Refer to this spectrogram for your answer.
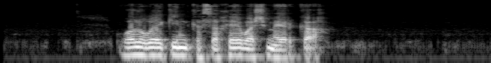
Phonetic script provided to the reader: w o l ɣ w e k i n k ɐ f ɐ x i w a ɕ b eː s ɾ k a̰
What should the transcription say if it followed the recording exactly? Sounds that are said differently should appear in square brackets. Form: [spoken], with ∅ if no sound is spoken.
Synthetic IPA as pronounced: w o l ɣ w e k i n k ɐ [s] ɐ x [e] w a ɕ [m] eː [∅] ɾ k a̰

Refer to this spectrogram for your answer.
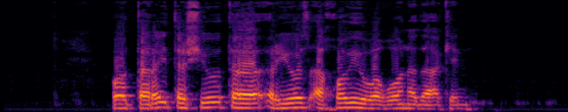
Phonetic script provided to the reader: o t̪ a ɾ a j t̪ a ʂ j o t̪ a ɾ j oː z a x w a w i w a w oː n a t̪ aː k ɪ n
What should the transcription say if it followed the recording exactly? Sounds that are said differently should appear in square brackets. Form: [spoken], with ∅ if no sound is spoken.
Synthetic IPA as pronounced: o t̪ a ɾ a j t̪ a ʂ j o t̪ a ɾ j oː z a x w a w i w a [ɣ] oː n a [d̪] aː k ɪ n

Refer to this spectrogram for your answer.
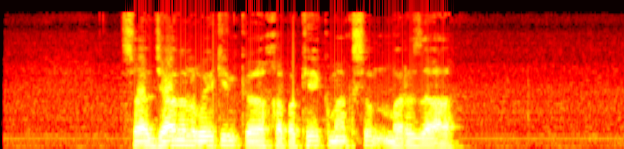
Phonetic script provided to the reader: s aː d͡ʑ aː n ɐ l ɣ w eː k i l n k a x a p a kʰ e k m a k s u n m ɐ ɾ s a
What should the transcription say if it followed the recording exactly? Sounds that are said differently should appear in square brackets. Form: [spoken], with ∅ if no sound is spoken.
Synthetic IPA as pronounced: s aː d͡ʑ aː n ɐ l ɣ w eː k i [∅] n k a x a p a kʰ e k m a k s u n m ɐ ɾ [z] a

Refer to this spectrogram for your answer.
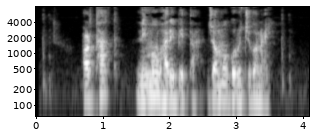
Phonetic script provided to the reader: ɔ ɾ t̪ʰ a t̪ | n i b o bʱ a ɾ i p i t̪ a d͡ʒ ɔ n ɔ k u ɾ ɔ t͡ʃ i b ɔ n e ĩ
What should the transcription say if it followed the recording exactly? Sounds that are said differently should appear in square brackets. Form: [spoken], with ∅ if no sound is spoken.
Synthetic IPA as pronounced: ɔ ɾ t̪ʰ a t̪ | n i [m] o bʱ a ɾ i p i t̪ a d͡ʒ ɔ [m] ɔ k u ɾ [u] t͡ʃ i b ɔ n [a] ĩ

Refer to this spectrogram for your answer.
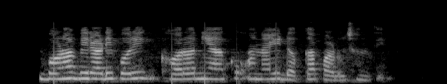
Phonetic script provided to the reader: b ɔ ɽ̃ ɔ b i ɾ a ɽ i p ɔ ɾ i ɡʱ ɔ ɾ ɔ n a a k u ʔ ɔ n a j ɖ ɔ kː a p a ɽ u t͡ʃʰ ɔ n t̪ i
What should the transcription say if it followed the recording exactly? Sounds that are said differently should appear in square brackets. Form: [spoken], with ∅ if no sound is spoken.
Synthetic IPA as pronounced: b ɔ ɽ̃ ɔ b i ɾ a ɽ i p ɔ ɾ i ɡʱ ɔ ɾ ɔ n [i] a k u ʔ ɔ n a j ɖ ɔ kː a p a ɽ u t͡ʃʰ ɔ n t̪ i

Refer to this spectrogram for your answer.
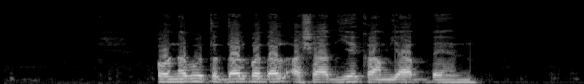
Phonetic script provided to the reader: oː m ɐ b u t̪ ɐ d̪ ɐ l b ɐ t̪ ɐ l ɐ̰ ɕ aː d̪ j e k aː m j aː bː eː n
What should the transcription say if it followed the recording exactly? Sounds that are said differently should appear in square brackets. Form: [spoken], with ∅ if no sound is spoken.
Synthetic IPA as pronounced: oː [n] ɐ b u t̪ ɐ d̪ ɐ l b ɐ [d̪] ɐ l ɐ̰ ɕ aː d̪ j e k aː m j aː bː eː n

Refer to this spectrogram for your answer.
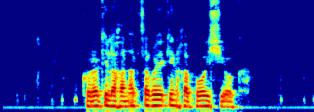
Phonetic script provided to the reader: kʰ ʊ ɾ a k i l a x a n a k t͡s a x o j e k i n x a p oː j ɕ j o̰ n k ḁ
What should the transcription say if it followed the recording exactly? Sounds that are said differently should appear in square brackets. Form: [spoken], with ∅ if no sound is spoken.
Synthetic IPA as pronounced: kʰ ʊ ɾ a k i l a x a n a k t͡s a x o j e k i n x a p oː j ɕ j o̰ [∅] k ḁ

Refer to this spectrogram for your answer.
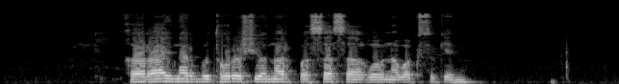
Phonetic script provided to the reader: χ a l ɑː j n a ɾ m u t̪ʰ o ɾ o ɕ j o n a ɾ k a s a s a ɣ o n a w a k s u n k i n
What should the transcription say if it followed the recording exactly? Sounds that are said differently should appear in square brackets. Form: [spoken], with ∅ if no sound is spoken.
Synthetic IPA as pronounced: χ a [ɾ] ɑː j n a ɾ [b] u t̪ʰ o ɾ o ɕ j o n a ɾ [p] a s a s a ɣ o n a w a k s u [∅] k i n

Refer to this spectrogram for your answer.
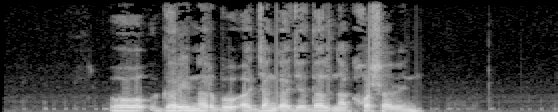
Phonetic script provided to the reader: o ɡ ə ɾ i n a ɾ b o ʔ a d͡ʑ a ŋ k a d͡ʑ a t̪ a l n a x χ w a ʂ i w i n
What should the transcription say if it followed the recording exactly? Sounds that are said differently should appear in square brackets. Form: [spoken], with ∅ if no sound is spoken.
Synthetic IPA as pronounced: o ɡ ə ɾ i n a ɾ b [u] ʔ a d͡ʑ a ŋ [ɡ] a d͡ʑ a [d̪] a l n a [k] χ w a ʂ [a] w i n

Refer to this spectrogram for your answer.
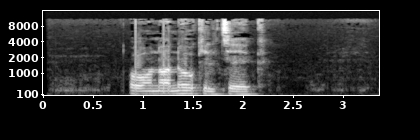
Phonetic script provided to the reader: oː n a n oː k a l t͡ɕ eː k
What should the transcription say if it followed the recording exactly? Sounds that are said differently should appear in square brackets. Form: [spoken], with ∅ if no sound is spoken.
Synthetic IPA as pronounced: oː n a n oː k [i] l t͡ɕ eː k

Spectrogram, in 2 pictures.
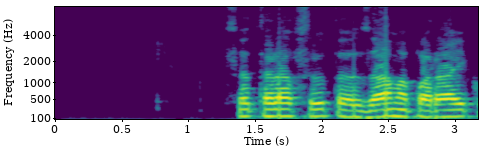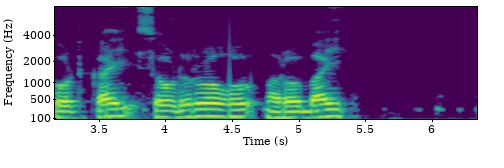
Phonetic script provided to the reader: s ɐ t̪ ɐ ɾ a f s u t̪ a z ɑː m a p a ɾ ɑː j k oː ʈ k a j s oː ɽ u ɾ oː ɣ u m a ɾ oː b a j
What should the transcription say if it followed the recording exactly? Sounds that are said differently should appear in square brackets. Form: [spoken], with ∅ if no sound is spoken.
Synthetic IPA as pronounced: s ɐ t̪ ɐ ɾ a f s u t̪ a z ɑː m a p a ɾ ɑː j k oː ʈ k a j s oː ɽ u ɾ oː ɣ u m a ɾ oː b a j

